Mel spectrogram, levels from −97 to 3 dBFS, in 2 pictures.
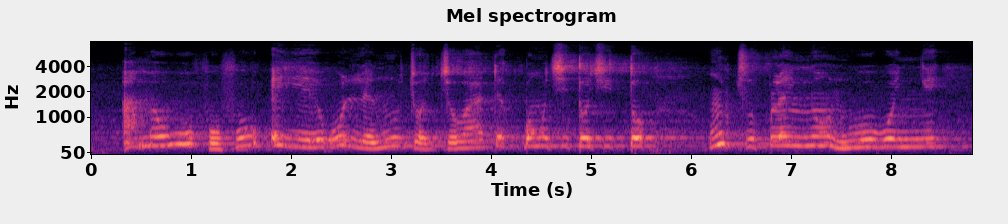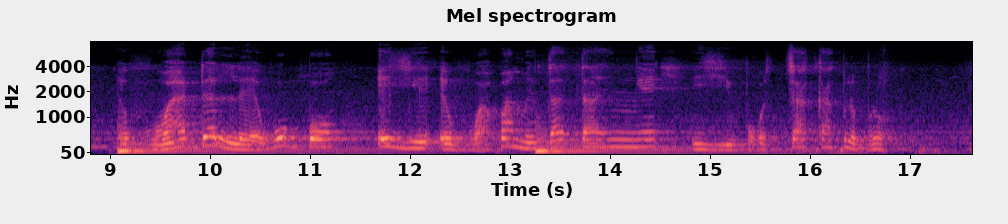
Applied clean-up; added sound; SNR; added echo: none; Bowed string instrument; 7 dB; reverberation time 1.4 s.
